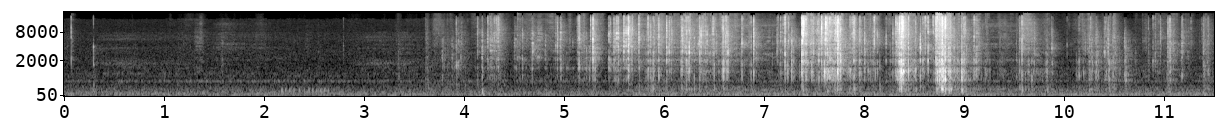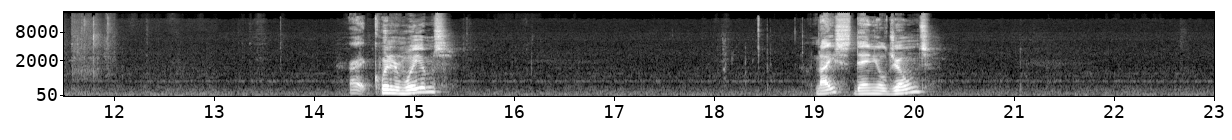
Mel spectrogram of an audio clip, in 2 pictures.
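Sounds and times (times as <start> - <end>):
foil wrapper crinkling and tearing: 3.6 - 12.1.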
